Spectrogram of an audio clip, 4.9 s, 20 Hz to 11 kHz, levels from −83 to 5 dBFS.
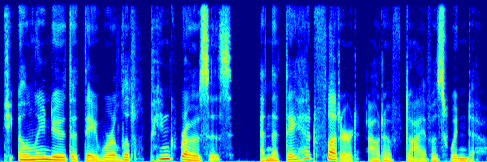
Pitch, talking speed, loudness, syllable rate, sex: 175 Hz, 220 wpm, -18 LUFS, 6.1 syllables/s, female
